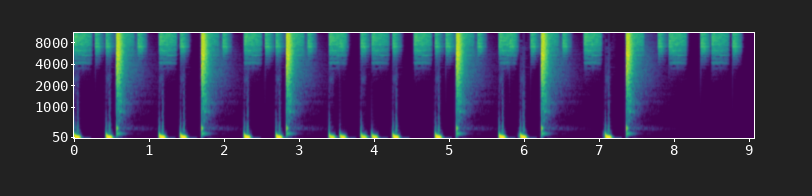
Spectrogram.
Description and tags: On Rd Bruce 4
Taken from a our On road Bruce project, made to go along with a slap base line. Mixed nicely
hip-hop, kick, on-rd, On-Road, thumpy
